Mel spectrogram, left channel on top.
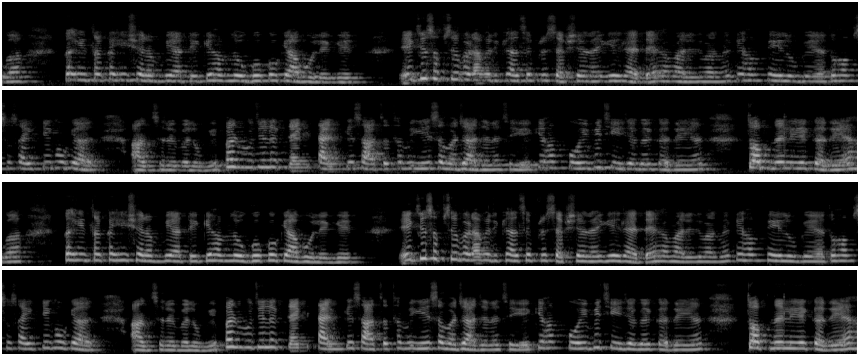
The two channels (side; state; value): both; normal; correlation 0.68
